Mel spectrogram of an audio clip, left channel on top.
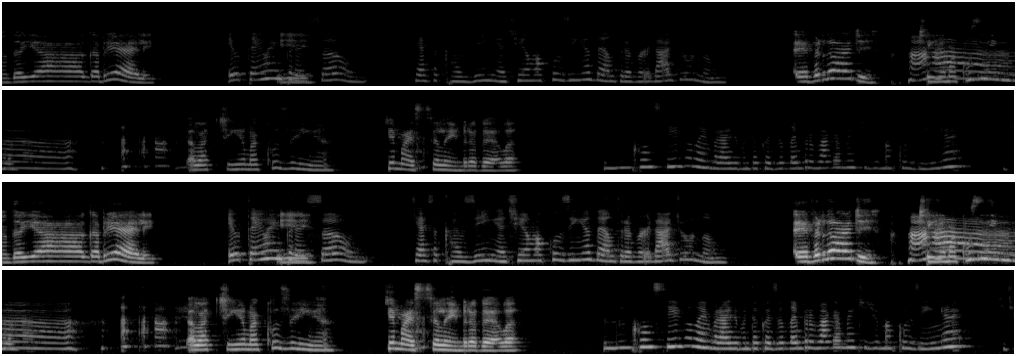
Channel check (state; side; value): quieter; left; 13.2 dB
